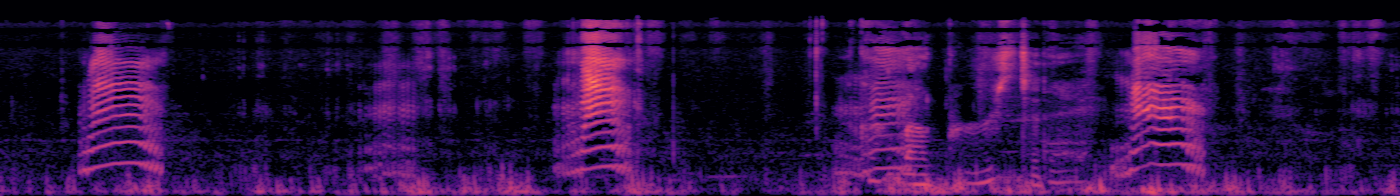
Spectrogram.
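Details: Luna, a Bengal cat, meowing happily while lying on top of her sleeping owner; several rising-falling meows spaced a few seconds apart over low rumbling purr-like noise, with soft human voice nearby.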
